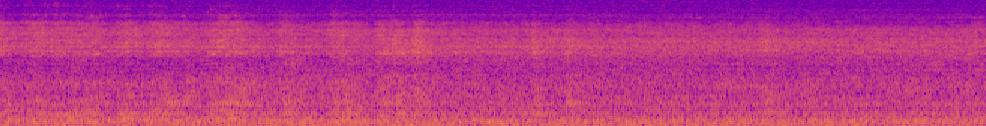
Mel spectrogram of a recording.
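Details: Central air conditioner air handler, heard in a bedroom and seeming to come from above the closet, gives a constant low rumble and roar with a faint hum underneath, no rhythm; abnormal rumbling, cause unknown, possible leak questioned.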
